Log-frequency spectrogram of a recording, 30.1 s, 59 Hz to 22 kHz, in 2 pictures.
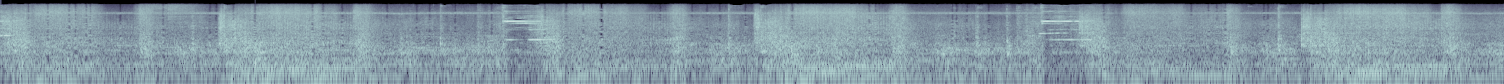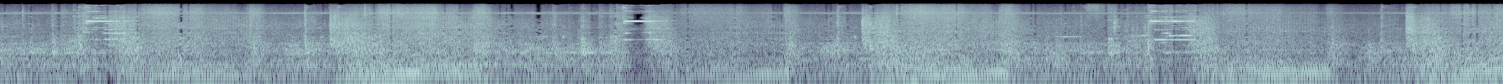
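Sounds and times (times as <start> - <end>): track tamping machine din: 0.0 - 30.0
brief machine squeal: 5.0 - 5.6, 10.3 - 11.1, 15.8 - 16.5, 21.2 - 21.9, 25.6 - 27.2.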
